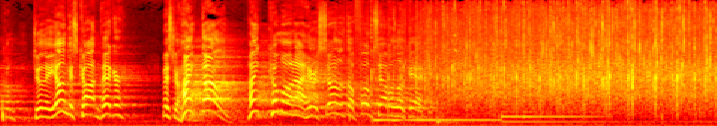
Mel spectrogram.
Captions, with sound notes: to the youngest cotton picker, Mr. Hank Garland. Hank, come on out here, son. Let the folks have a look at you. (audience applauding) (tuning strings)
